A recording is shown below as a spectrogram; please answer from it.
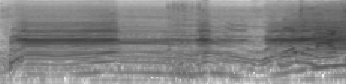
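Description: Car engine revving and shifting while drifting in the BeamNG driving game, loud and close, with rising and falling pitch sweeps and a brief dip before surging again.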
